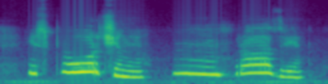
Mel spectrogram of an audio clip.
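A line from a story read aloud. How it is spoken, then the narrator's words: Disappointed drawl. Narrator (Russian): Разочарованно протянул ученик и помощник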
